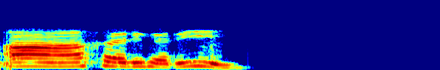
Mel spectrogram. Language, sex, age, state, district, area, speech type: Dogri, female, 30-45, Jammu and Kashmir, Udhampur, rural, conversation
